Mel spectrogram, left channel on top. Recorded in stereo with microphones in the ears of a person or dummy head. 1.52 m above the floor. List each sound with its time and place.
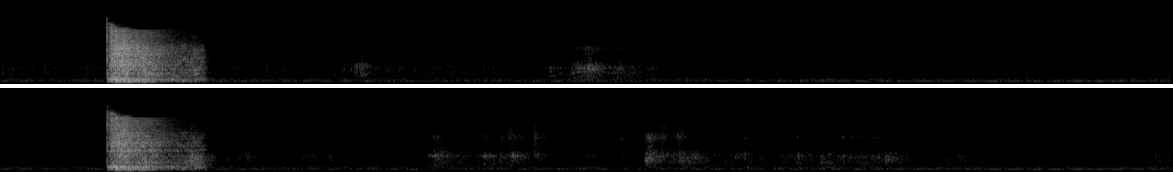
1.1 s an explosion: 30° left (ahead or behind), 0.7 m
